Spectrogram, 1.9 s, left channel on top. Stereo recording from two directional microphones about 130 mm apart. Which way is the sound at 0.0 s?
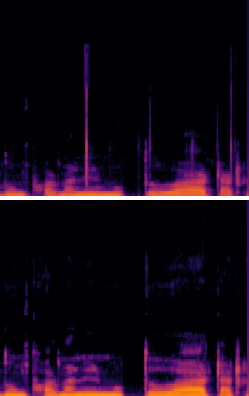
20° right (ahead or behind).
